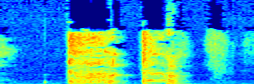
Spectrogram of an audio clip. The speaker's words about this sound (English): Excuse me, I've got a bit of a cough today.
